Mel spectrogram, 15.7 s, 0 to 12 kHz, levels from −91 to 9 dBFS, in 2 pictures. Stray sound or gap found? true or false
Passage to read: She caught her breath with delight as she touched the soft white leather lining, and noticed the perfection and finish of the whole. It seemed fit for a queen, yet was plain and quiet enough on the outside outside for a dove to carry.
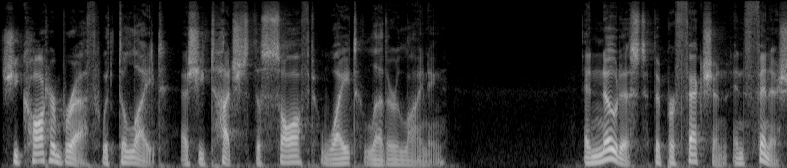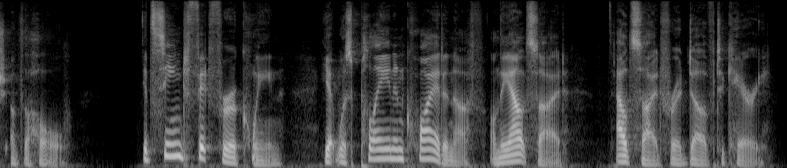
false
